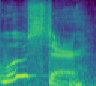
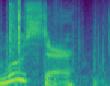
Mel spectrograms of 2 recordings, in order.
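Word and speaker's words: Worcester: Worooster. That's how you're supposed to say it. I'm pretty sure it's Worooster. It's spelled like Worchester, but it's Woo.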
